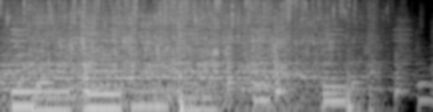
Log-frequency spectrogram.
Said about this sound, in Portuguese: Só a pelinha você joga no fogo, ele cresce. É muito bom. O segredo para um bom torresmo em rolo, em tiras ou pururuquinha é uma boa panela de óleo fervendo.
